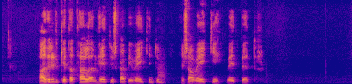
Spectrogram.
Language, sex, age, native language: Icelandic, male, 60-69, Icelandic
